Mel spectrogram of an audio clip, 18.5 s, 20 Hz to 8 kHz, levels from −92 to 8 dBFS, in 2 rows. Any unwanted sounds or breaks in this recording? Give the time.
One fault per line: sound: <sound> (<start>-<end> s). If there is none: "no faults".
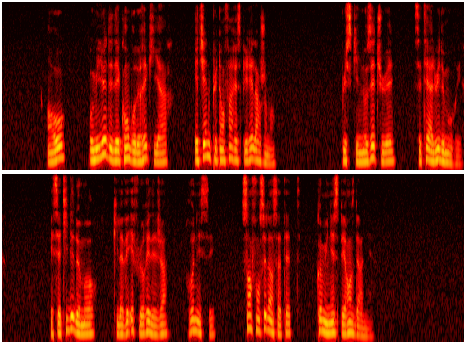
no faults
